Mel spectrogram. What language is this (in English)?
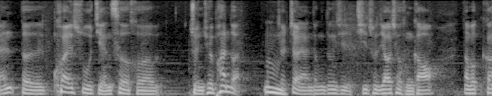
Chinese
